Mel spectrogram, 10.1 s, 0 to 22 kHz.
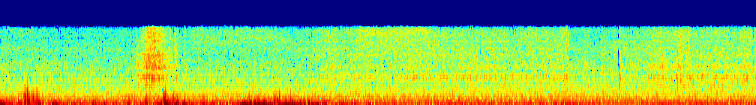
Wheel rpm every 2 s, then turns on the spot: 0, 0, 20, 20, 20.
4-10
